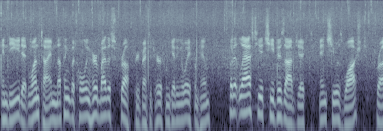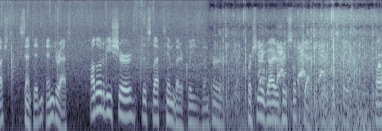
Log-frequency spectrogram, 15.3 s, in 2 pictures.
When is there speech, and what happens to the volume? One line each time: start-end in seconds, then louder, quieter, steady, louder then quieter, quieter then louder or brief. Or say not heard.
0.0-15.2 steady.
